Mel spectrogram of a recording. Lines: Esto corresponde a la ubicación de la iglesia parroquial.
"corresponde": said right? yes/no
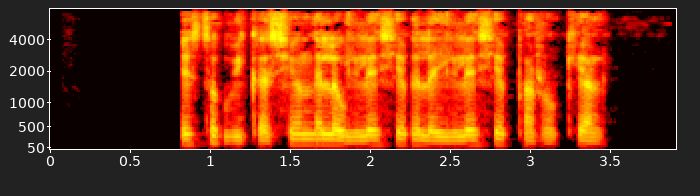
no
